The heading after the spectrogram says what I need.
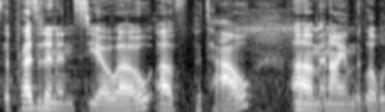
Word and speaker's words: PTTOW: So it is PTTOW.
